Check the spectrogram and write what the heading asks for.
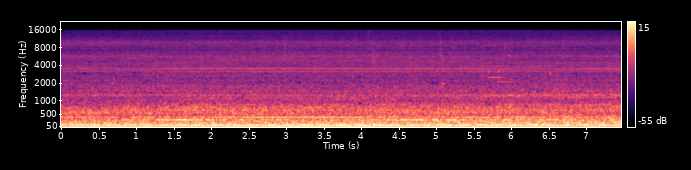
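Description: Laboratory suction pump running with a steady hum, drawing vacuum through a Büchner funnel during filtration.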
